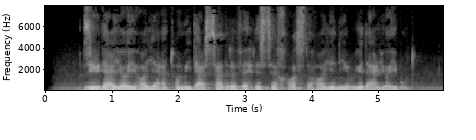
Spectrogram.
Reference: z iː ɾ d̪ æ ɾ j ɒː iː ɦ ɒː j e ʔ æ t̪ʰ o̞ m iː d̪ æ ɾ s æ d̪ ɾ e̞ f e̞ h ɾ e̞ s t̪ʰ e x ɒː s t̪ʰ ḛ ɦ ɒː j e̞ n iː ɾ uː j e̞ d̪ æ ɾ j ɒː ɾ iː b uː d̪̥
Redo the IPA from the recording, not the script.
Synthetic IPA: z iː ɾ d̪ æ ɾ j ɒː iː ɦ ɒː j e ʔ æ t̪ʰ o̞ m iː d̪ æ ɾ s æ d̪ ɾ e̞ f e̞ h ɾ e̞ s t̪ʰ e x ɒː s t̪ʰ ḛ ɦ ɒː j e̞ n iː ɾ uː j e̞ d̪ æ ɾ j ɒː iː b uː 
